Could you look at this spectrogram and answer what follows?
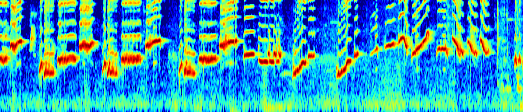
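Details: White-rumped shama in gacor song, a lure and tutor track: strong whistled phrases repeated in bursts with swooping upslurs, followed by quicker rising trills and varied twittering notes.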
